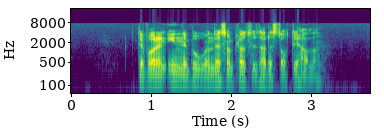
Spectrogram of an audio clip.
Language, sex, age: Swedish, male, 22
